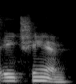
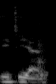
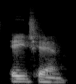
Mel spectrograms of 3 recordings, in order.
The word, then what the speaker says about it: Etienne: His name is not Travis Etienne. It is Travis Etienne. He said in college they could not pronounce it. So he just said, pronounce it as it looks, Etienne. But it is Travis Etienne.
